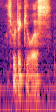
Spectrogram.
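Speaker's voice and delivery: low whispered repeat of that's ridiculous; whispered aside. Real, not acted. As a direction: breathe it again under your breath.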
